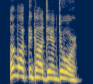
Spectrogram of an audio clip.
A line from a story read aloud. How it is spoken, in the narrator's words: yelled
